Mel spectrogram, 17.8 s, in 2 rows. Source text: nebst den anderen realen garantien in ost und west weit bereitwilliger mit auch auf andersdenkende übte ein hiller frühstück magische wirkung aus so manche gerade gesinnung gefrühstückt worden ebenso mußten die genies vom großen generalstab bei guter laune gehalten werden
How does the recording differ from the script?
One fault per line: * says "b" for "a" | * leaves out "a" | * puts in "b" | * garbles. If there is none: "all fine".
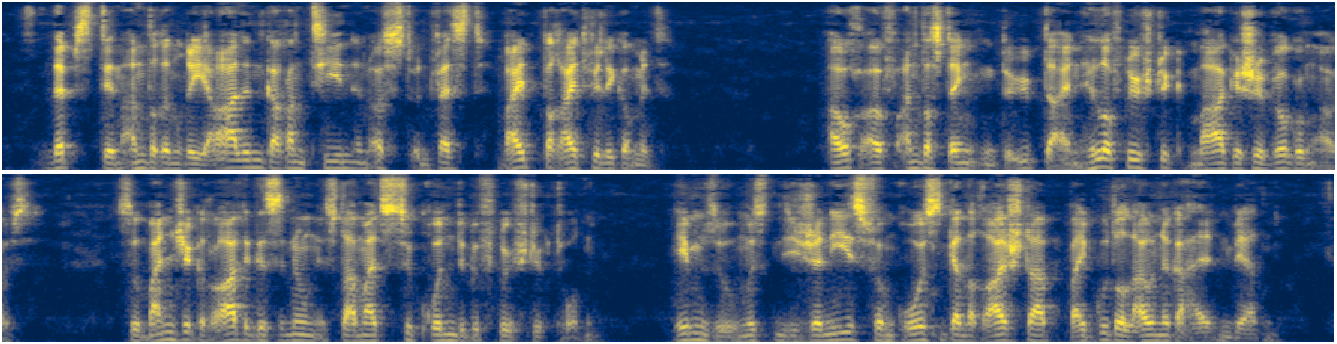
* puts in "ist damals zugrunde"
